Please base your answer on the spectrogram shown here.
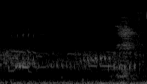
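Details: Thousands of sandhill cranes on their late-winter/early-spring migration stopover on the Platte River at Rowe Sanctuary, Gibbon, Nebraska, on a rainy evening, form a dense chorus of overlapping rolling, bugling calls blending into a steady mid-pitched wash with faint patter (rain) beneath.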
